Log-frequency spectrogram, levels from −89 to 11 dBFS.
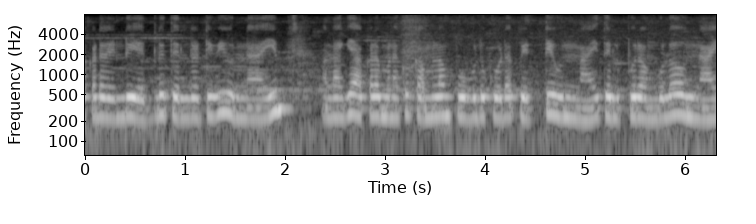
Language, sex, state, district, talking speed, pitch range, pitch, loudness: Telugu, female, Telangana, Adilabad, 150 wpm, 225-235 Hz, 230 Hz, -15 LUFS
